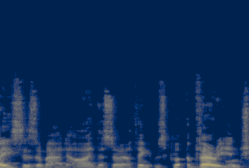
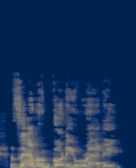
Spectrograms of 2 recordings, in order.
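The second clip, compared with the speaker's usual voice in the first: high, loud "Is everybody ready?" called into the room; the publicist announces the star, brisk and loud; imitating a bustling publicist; 9 semitones higher, 5 dB louder, faster than usual. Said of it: "publicist will pop their head round the door first, going".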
